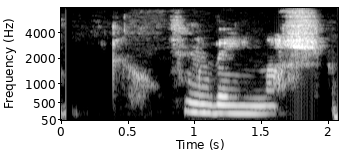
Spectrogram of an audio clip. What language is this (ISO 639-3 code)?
isl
